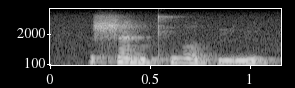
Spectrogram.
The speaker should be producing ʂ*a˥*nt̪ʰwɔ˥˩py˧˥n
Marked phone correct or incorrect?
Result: incorrect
